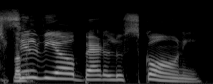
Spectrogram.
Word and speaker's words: Berlusconi: Silvio Berlusconi.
